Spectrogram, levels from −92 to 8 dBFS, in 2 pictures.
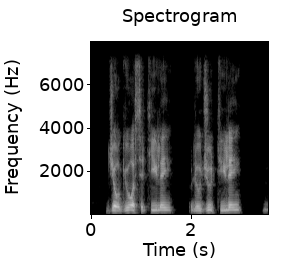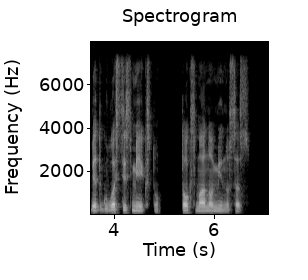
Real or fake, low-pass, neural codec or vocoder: real; 7.2 kHz; none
